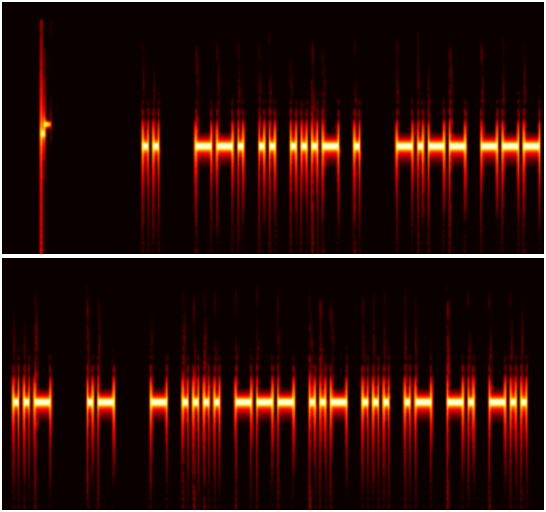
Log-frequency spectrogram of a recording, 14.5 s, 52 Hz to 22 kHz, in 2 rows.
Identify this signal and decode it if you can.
Morse code, heard as a keyed tone, about 17 wpm, 700 Hz. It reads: I GIVE YOU A THOUSAND
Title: Sentences from Top 1000 Words - Review Part 4 - 17wpm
